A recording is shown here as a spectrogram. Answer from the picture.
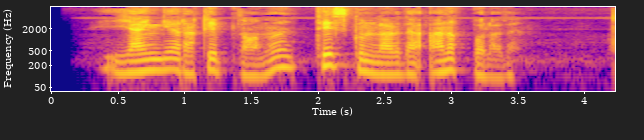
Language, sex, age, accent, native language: Uzbek, male, 18-24, Farg'ona, Uzbek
